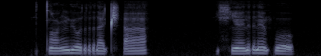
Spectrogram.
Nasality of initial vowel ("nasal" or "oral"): nasal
